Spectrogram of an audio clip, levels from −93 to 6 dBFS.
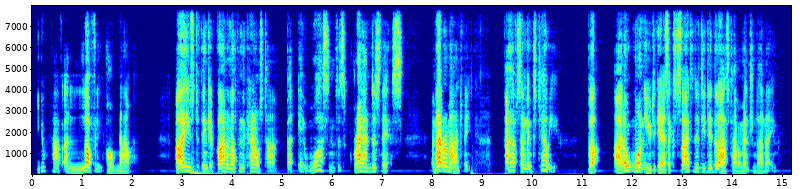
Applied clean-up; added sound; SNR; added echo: neural mask model DeepFilterNet 3.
